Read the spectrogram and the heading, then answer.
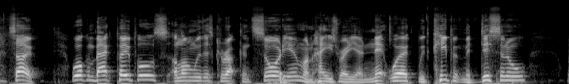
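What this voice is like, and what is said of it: Odd put-on accent. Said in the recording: “What's with that accent? ... I've just gone weird.”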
